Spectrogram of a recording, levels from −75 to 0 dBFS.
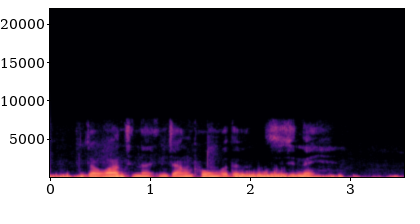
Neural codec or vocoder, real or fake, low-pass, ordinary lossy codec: none; real; none; none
